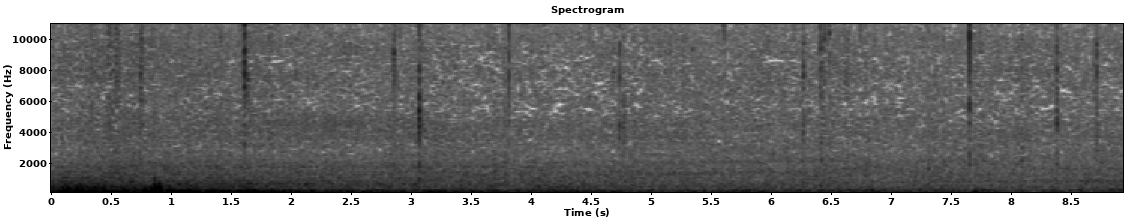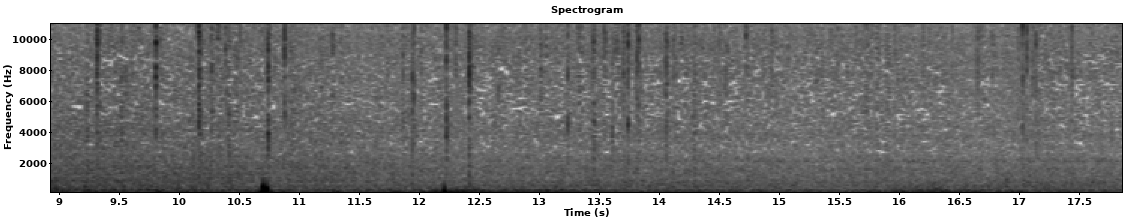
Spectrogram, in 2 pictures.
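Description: A thunderstorm downpour: heavy rain on the street and nearby surfaces, with a low thunder rumble dying away in the first couple of seconds. The rain eases off gradually, with sharp ticks of single drops close by and a couple of dull knocks in the second half.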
